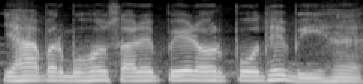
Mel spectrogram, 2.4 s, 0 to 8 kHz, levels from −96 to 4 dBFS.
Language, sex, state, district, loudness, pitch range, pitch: Hindi, male, Jharkhand, Palamu, -16 LUFS, 145-155 Hz, 150 Hz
